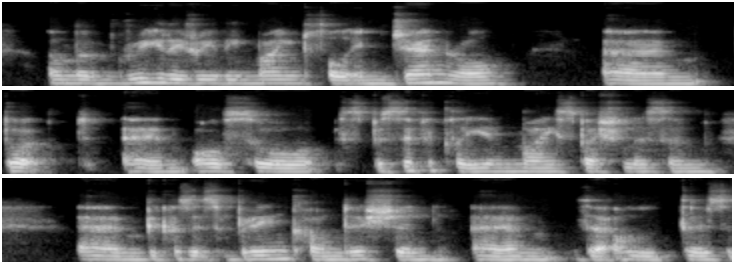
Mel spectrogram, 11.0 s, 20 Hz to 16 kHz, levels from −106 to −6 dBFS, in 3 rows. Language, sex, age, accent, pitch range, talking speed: English, female, 40-59, British, 150-170 Hz, 125 wpm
